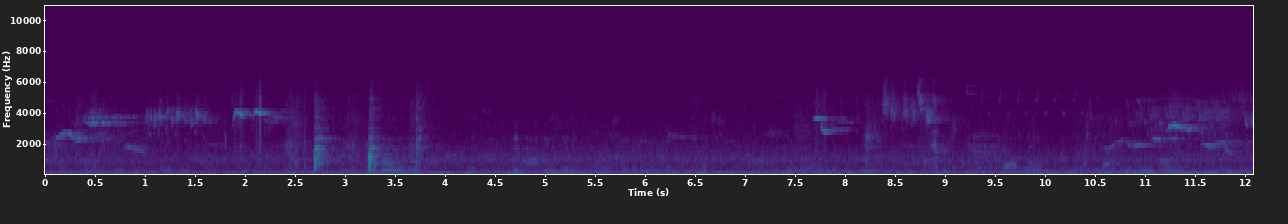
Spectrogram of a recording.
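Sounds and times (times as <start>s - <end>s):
small birds chirping: 0.0s - 2.7s, 4.2s - 12.0s.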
